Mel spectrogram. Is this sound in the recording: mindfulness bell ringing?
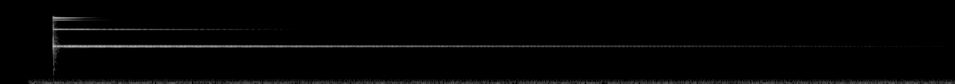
yes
